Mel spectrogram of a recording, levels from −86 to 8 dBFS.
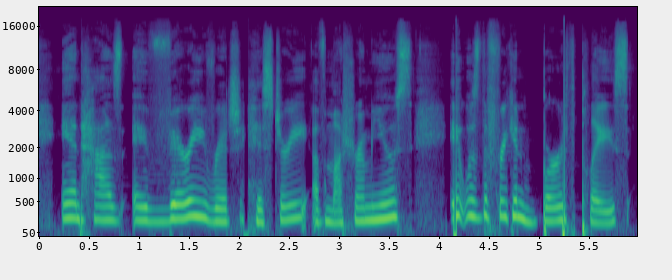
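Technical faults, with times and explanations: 0.42 s, 2.06–2.10 s, 4.16–4.18 s, 5.25 s: underrun with held sample. The sound freezes 12–46 ms (flat waveform; blank spectrogram column), then resumes as about 10–50 ms of audio is skipped.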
